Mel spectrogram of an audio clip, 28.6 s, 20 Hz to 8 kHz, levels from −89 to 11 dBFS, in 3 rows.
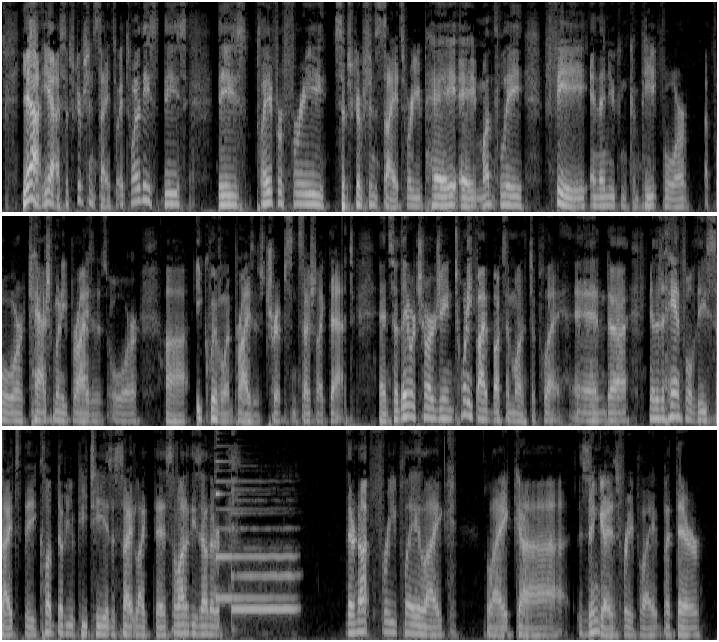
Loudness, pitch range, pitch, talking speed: -25 LUFS, 105-135 Hz, 120 Hz, 195 wpm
